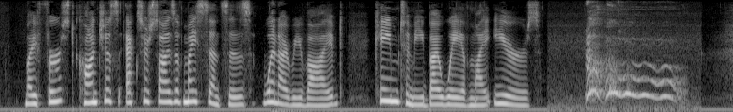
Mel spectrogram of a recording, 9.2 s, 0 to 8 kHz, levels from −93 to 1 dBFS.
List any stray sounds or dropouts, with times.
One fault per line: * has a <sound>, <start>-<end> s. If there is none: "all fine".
* has a bark, 7.3-8.6 s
